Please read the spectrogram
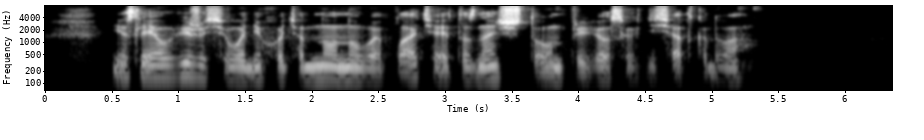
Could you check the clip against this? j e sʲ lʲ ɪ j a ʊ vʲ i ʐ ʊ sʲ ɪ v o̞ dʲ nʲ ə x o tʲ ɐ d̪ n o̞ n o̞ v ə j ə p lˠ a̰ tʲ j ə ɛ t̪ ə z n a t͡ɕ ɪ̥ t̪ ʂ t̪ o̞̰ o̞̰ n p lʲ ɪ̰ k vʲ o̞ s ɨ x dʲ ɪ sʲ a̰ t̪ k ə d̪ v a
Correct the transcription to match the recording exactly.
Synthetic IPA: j e sʲ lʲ ɪ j a ʊ vʲ i ʐ ʊ sʲ ɪ v o̞ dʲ nʲ ə x o tʲ ɐ d̪ n o̞ n o̞ v ə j ə p lˠ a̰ tʲ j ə ɛ t̪ ə z n a t͡ɕ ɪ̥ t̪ ʂ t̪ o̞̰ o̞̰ n p ɾʲ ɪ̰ vʲ o̞ s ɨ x dʲ ɪ sʲ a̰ t̪ k ə d̪ v a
